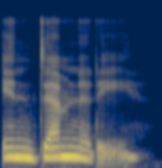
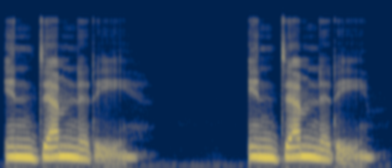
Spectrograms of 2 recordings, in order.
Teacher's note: Four syllables with the stress on the second.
